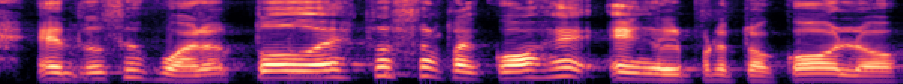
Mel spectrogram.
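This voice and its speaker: A woman talks at a moderate pace in a Canarian accent. The recording is very clean, with a silent background. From Canary Islands, Tenerife. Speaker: intersex rights activist, parent. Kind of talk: conference talk. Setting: training day lecture with audience.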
